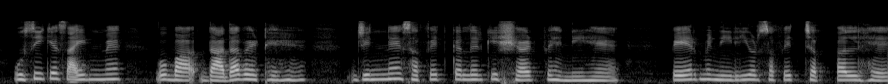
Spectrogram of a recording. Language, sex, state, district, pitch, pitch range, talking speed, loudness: Hindi, female, Jharkhand, Jamtara, 215 Hz, 200-230 Hz, 140 wpm, -25 LUFS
